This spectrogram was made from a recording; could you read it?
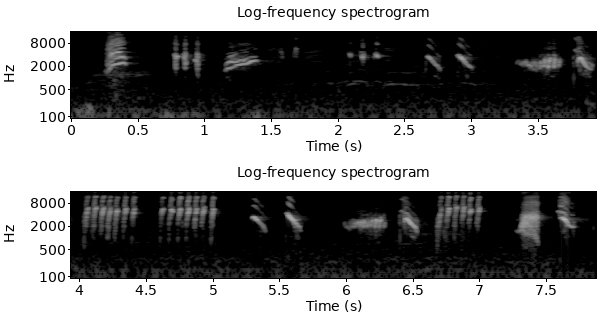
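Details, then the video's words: Cendet, the long-tailed shrike, singing a varied 'toet toet' lure song: quick rising whistled slurs mixed with dense buzzy rattles and short harsh chatters in rapid irregular succession, clean background. "pancingan cendet gacor toet toet variasi"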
